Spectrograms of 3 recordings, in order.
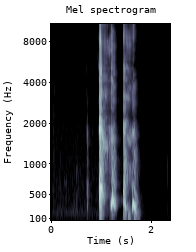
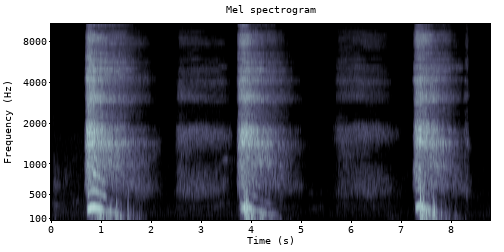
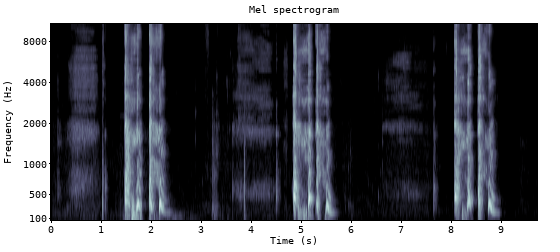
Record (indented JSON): {
  "cough_length": "2.4 s",
  "cough_amplitude": 32768,
  "cough_signal_mean_std_ratio": 0.28,
  "exhalation_length": "8.8 s",
  "exhalation_amplitude": 30309,
  "exhalation_signal_mean_std_ratio": 0.35,
  "three_cough_length": "9.7 s",
  "three_cough_amplitude": 32768,
  "three_cough_signal_mean_std_ratio": 0.29,
  "survey_phase": "beta (2021-08-13 to 2022-03-07)",
  "age": "18-44",
  "gender": "Female",
  "wearing_mask": "No",
  "symptom_runny_or_blocked_nose": true,
  "symptom_sore_throat": true,
  "symptom_headache": true,
  "smoker_status": "Never smoked",
  "respiratory_condition_asthma": false,
  "respiratory_condition_other": false,
  "recruitment_source": "Test and Trace",
  "submission_delay": "1 day",
  "covid_test_result": "Positive",
  "covid_test_method": "ePCR"
}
